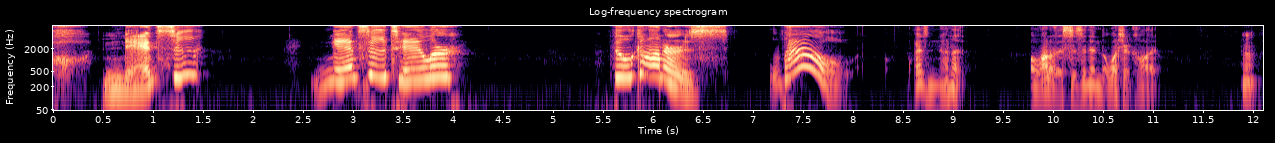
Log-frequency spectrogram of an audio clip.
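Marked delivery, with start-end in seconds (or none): 0.0-8.0 very high, loud, very slow, amazed tone. Retelling a movie scene, imitating phil acting surprised at meeting someone. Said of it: "Phil's just like".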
